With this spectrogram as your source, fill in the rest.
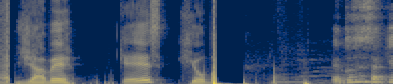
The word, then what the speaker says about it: Yahvé: ¿Sabía que la palabra Yahvé es una palabra que nadie podía pronunciar, pero le pusimos las vocales de la A y la E, Yahvé, para pronunciar que es, hermano, el existe, el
